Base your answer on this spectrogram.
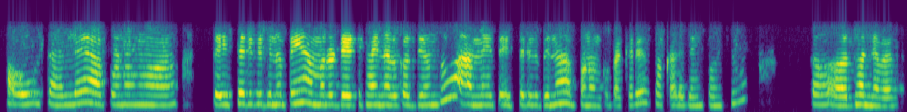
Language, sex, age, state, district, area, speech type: Odia, female, 18-30, Odisha, Puri, urban, conversation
